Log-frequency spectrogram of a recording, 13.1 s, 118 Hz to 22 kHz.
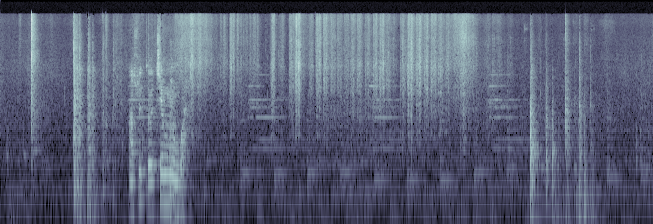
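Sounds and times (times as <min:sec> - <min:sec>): soft background music: 0:00.0 - 0:13.0
spice jar rattling shakes: 0:03.6 - 0:09.6.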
